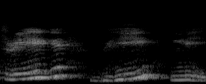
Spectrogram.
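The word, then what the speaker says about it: Trygve Lie: Again you will write Trig V. Lee. কি লিখিবা? Trig V. Lee. Trig V. Lee. To uচ্চাৰণ pronounce কৰিবলৈ থোৰা অলপ difficult হ'ব পাৰে. So Trig plus V plus Lee এনেকে কৰি তোমালোকে উচ্চাৰণটো কৰিবা.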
